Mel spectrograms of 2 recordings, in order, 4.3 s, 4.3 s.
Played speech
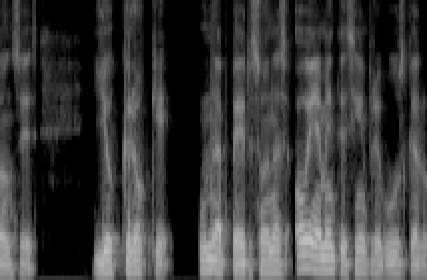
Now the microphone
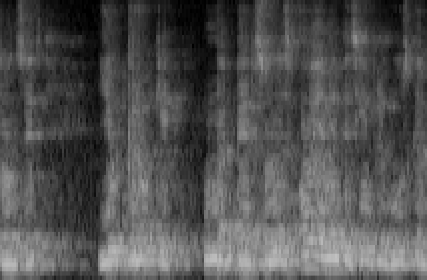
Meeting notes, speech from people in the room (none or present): none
